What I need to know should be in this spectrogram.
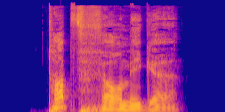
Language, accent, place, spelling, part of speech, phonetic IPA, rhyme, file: German, Germany, Berlin, topfförmige, adjective, [ˈtɔp͡fˌfœʁmɪɡə], -ɔp͡ffœʁmɪɡə, De-topfförmige.ogg
- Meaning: inflection of topfförmig: 1. strong/mixed nominative/accusative feminine singular 2. strong nominative/accusative plural 3. weak nominative all-gender singular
